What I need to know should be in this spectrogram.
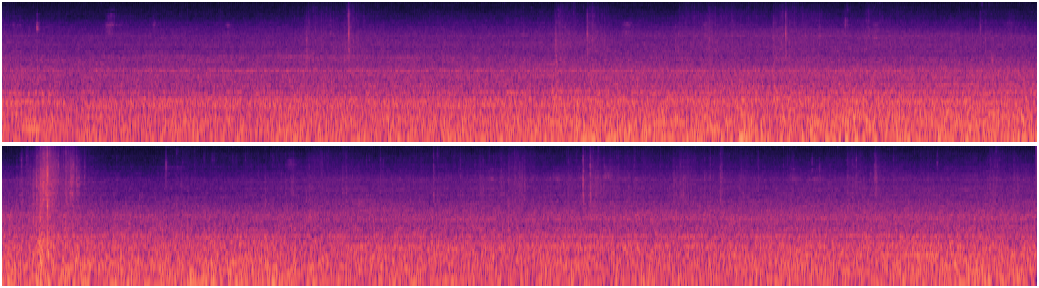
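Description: Tyres roll on the road with a low, steady rumble.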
